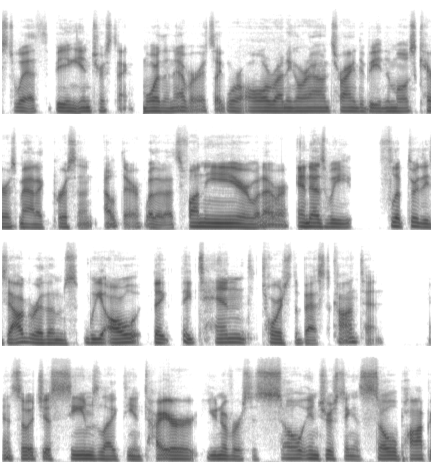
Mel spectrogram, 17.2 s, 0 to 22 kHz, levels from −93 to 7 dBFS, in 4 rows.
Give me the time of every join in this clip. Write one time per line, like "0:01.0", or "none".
none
